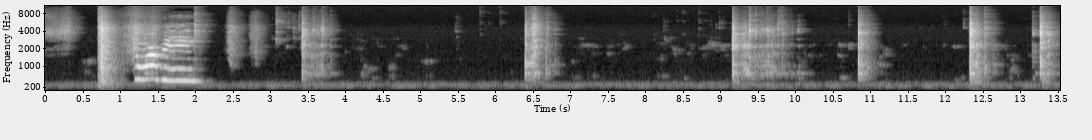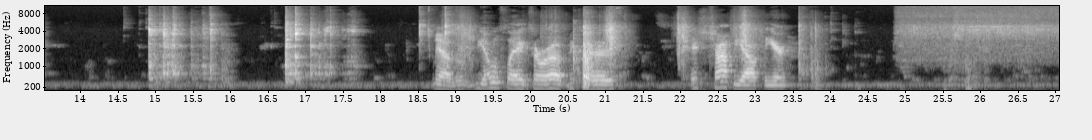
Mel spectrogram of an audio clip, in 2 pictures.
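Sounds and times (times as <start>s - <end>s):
steady low hum: 0.0s - 25.0s
dishes and utensils clinking: 6.4s - 6.8s, 9.2s - 10.2s, 14.9s - 16.1s, 16.7s - 17.9s.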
